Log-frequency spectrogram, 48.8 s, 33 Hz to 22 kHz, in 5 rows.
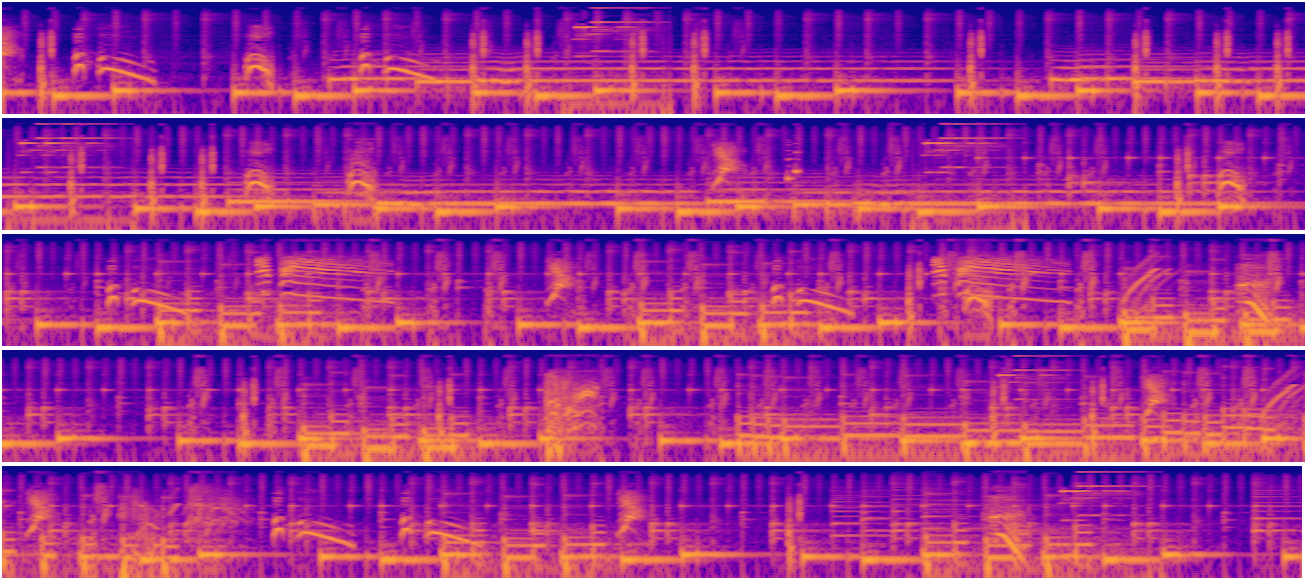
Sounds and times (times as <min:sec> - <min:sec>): Music: 0:00.0 - 0:48.8.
